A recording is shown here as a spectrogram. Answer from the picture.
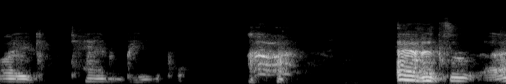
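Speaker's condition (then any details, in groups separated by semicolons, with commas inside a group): Cerebral palsy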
